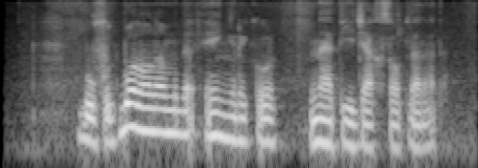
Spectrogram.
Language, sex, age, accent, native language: Uzbek, male, 18-24, Toshkent shahri, Uzbek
